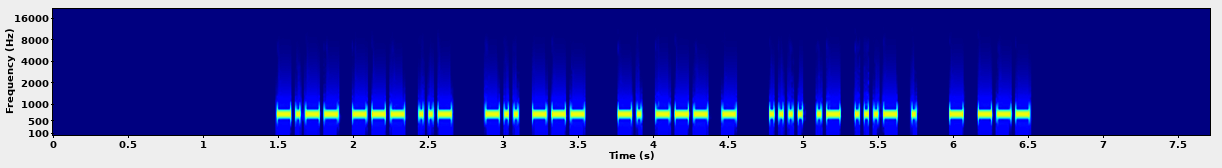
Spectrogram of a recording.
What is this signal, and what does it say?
Morse code, heard as a keyed tone, about 38 wpm, 700 Hz. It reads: YOU DO NOT HAVE TO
